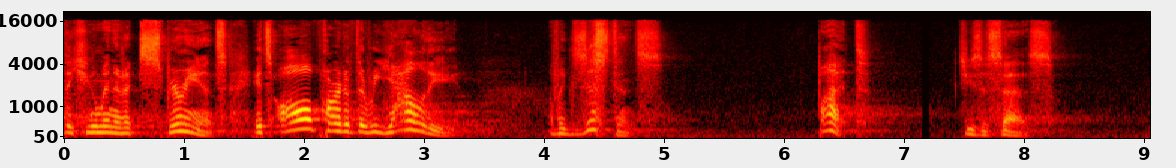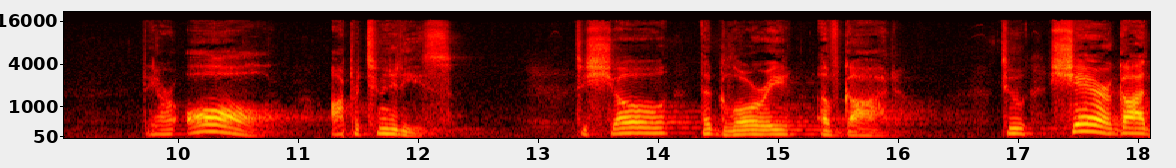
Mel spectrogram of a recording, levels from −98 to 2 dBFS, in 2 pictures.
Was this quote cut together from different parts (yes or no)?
no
